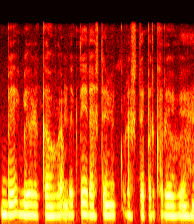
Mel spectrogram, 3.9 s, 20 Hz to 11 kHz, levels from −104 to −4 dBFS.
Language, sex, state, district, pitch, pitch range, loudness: Hindi, male, Jharkhand, Palamu, 155 Hz, 145-160 Hz, -15 LUFS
